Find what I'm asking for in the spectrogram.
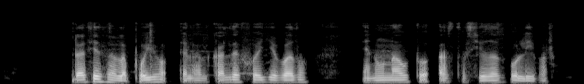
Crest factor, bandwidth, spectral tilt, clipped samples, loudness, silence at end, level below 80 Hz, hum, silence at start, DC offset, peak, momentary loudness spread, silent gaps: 18 dB; 7.6 kHz; -8 dB/octave; under 0.1%; -19 LUFS; 0.4 s; -56 dBFS; none; 0.7 s; under 0.1%; -2 dBFS; 8 LU; none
